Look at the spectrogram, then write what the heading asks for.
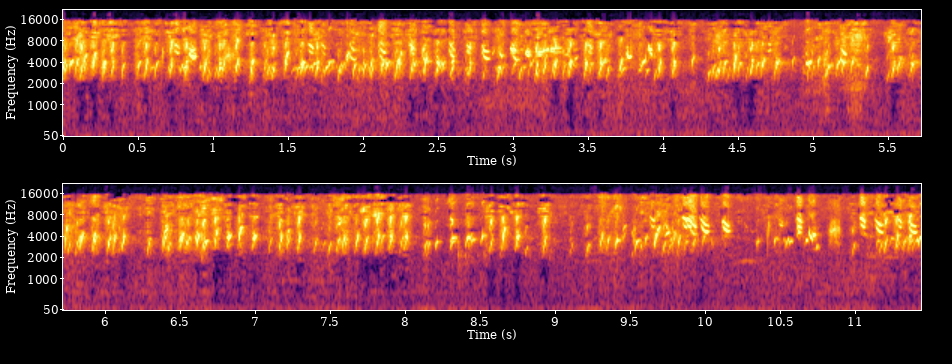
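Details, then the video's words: European goldfinch song, played to encourage other birds to sing and break their silence: rapid twittering, tinkling and buzzy notes in long continuous runs, briefly pausing near five seconds. "بتبتة حسون الأقوى لتحفيز طيورك على التغريد وكسر الصمت"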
